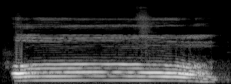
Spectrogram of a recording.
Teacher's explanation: प्लुप्त स्वर का मतलब होता है कि त्रिक मात्रा मतलब 3 मात्राएं, तो इसे खींचकर पढ़ना होता है, लंबा।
